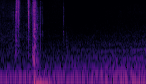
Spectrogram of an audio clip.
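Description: A stranger's car engine idles with a steady, low rumble throughout as the vehicle creeps slightly forward, broken near the start by a short burst of mechanical clunking and rattling, then a faint click.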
